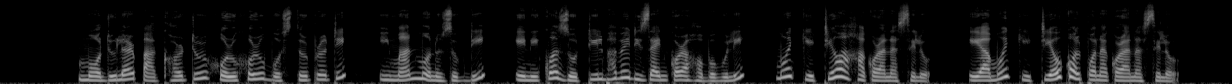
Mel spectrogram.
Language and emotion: Assamese, surprised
